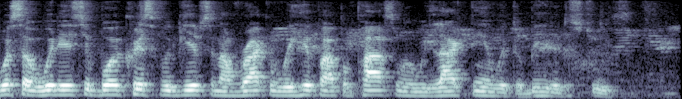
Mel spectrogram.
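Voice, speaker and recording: Very fast speech over noticeable background noise. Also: man, medium pitch for a man, ordinary pitch variation. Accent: American. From Texas, Garland (Dallas area). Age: 30s. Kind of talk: interview. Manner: casual, conversational.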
